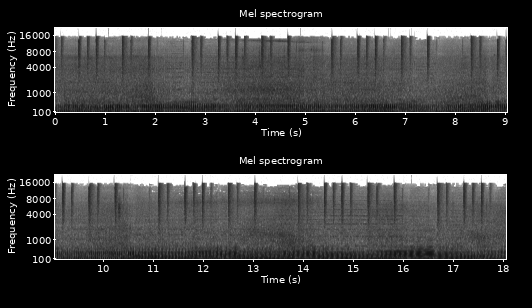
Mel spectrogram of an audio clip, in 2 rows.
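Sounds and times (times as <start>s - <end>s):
sharp clicks: 0.0s - 16.0s
motorcycle engine running: 0.0s - 18.0s.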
